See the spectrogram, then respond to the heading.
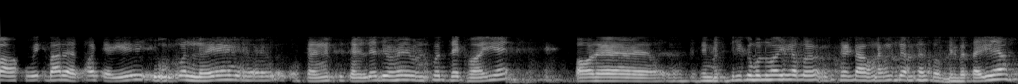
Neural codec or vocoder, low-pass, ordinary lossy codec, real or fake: codec, 16 kHz, 1 kbps, FunCodec, trained on Chinese and English, 50 frames a second; 3.6 kHz; none; fake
